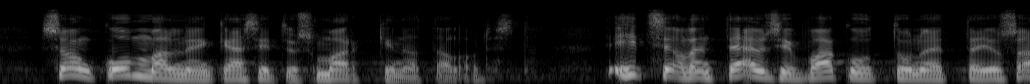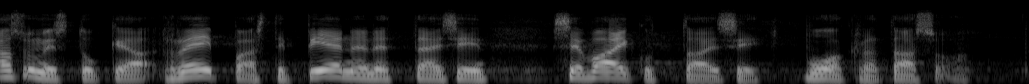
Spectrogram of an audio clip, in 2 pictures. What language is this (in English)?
Finnish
